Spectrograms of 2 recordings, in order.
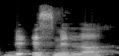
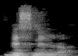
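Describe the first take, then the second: First: A glottal stop separates bi from ismi. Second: Bi links straight into smi without a stop. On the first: The speaker calls it wrong. "We don't say" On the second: The speaker calls it right. "We say"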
